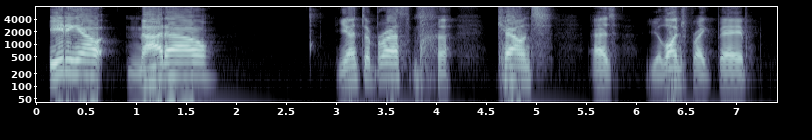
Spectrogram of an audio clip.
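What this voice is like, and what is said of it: Impression of Chris Matthews. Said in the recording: “impersonation of Chris Matthews”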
